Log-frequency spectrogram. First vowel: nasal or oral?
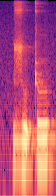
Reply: oral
